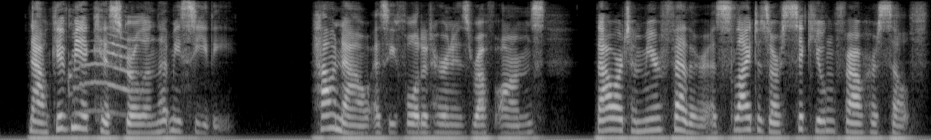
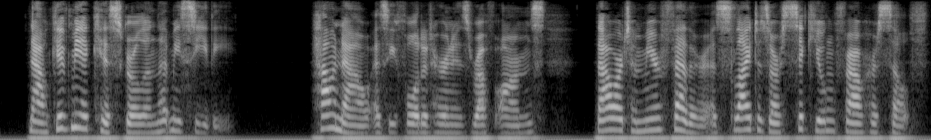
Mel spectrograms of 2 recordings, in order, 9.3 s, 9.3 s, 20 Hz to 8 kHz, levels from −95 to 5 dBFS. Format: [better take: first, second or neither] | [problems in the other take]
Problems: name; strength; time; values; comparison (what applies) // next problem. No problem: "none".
second | background sound (Cat); 8 dB below the speech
